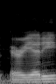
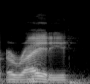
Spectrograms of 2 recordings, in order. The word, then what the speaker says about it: Arrietty: The Secret World of Arrietty. I think. Or Arrietty, if you don't, you just read the title and then don't bother to watch the trailer where they pronounce it correctly.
